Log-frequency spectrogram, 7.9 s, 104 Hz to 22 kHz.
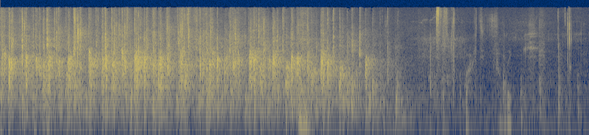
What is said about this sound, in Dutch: Bibliotheek Den Haag. Meer dan 750.000 boeken. Applaus graag voor Saskia de Koster.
